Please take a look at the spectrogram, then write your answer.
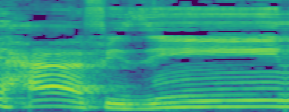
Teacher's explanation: মধ্যে আরজি তিন আলিফ টেনে পড়তে হবে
